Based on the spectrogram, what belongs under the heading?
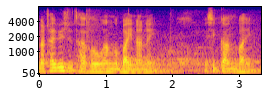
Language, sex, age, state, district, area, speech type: Bodo, male, 30-45, Assam, Chirang, urban, spontaneous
